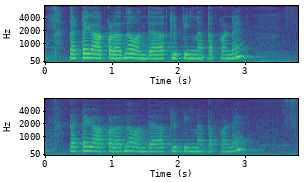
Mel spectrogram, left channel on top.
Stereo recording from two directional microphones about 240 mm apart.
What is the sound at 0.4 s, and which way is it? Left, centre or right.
A woman's voice, left.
